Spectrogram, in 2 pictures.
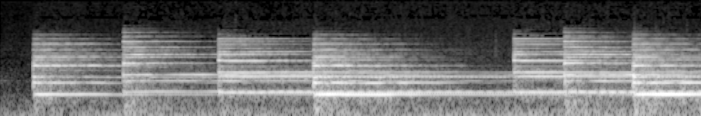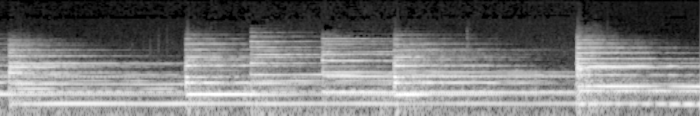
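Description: Several church bells in a radio drama peal one after another, their ringing tones overlapping and sustaining in a steady, unhurried sequence with no other sounds.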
